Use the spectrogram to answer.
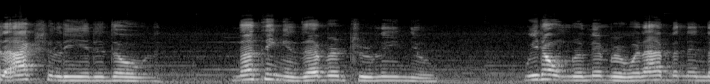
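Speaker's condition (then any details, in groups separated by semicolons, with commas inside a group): Spastic cerebral palsy; spastic form, quadriplegic, hands affected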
